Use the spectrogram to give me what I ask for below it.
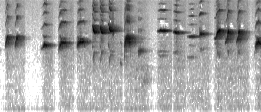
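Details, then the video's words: White-eye lure song played to provoke rival birds into singing: a lively series of high chirps and short whistled slurs in quick clusters, paced steadily over several seconds, with a clean background. "PANCINGAN PLECI BAHAN JANATAN PASTI BUKPAR,NGALAS,WIKSAR"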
